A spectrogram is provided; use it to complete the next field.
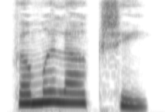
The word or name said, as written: ಕಮಲಾಕ್ಷಿ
